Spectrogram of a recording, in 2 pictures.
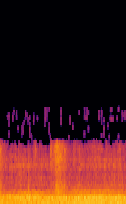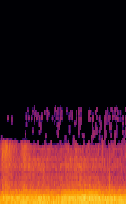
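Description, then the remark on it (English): A steam locomotive rumbles steadily along the rails, a dense, continuous roar with a low mechanical churn and a couple of brief hissing swells rising above it. No one speaks. “I mean we're meeting it with this engine and knocking it off the track.”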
